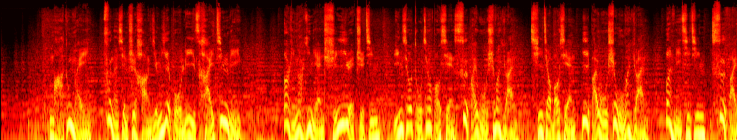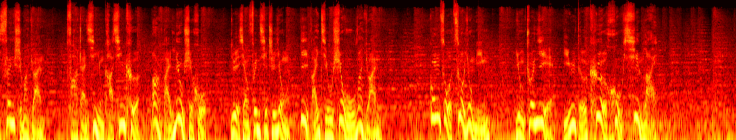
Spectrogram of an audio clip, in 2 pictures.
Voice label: 男, 颁奖

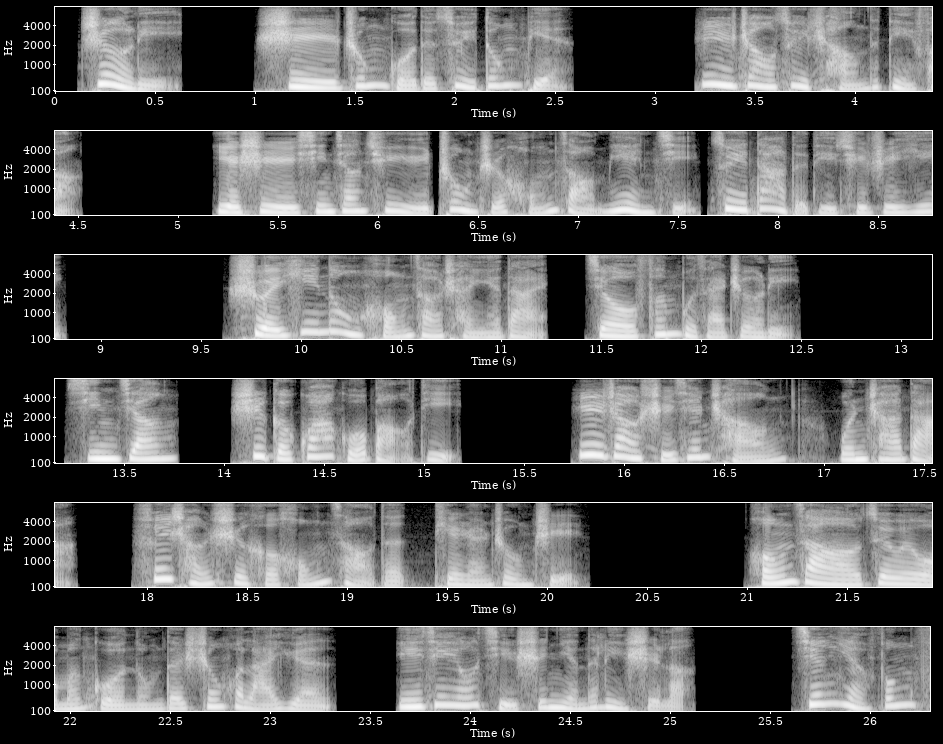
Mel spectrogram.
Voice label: 大气广告 红枣产业带

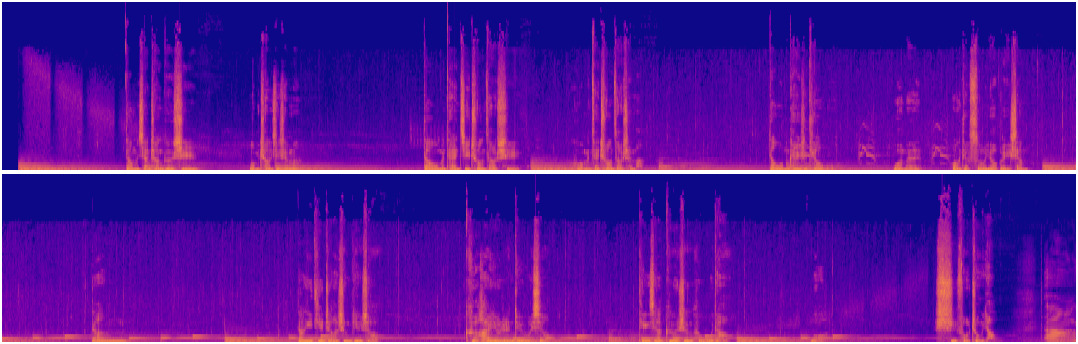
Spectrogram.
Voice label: 男,旁白独白 伤感自述; 当我们想唱歌时

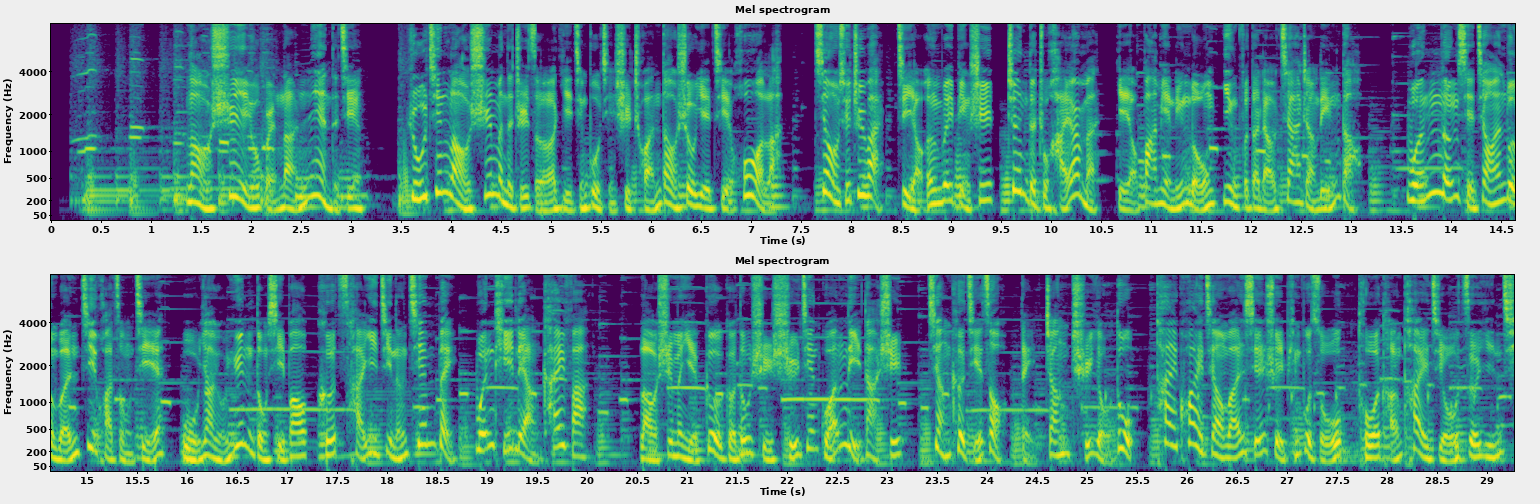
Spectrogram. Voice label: 男 中文; 飞碟说

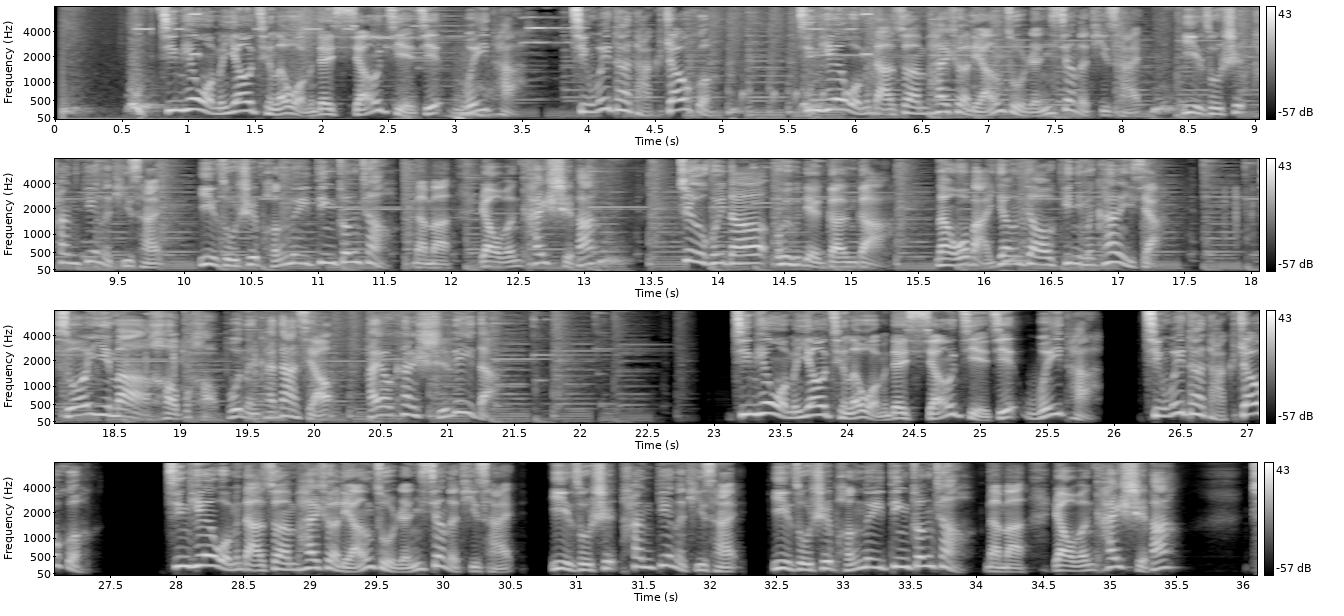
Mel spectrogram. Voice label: 男 电视节目 娱乐节目旁白

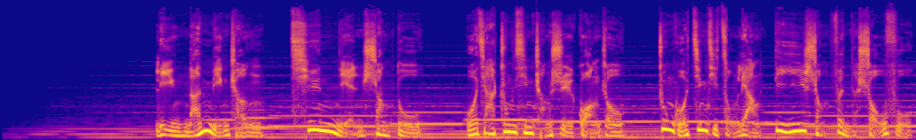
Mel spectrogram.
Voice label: 粤男 专题; 广州

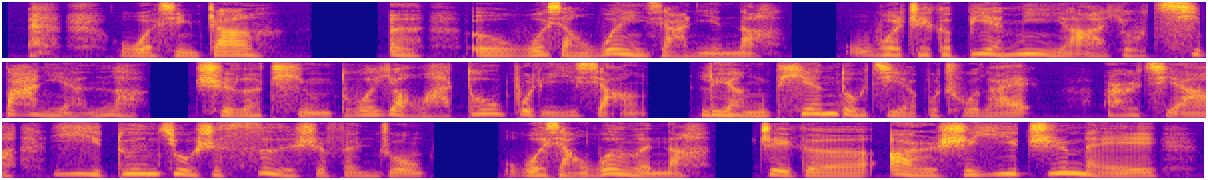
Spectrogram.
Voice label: 女 角色 老年 女

